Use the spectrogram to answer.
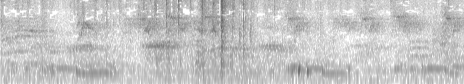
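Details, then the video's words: Several low, undulating coos from pigeons playing in their loft, repeated across a few seconds, with a sharp wing clap and faint background chirping. "Pigeon are playing in loft"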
